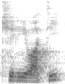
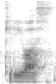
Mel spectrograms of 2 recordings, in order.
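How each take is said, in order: First: The word is pronounced just as it is spelled. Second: The word is pronounced differently from its spelling. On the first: "you wrote Kiribati" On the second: "but you pronounce it uh, Kiribati"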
